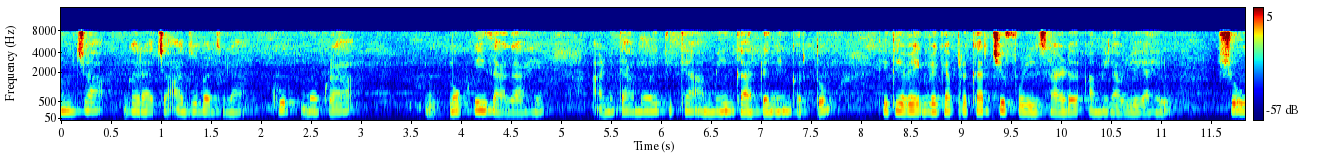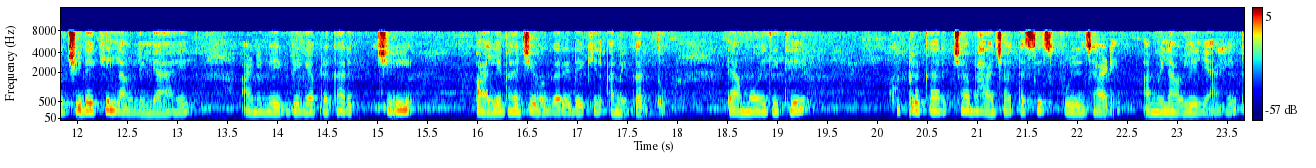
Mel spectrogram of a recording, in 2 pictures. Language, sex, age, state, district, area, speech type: Marathi, female, 18-30, Maharashtra, Ratnagiri, rural, spontaneous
